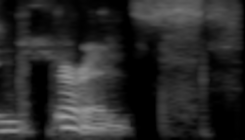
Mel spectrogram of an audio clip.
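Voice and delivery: slow, soft INsurance, first syllable stretched; Southern first-syllable stress. Shown as a demonstration. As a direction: draw out the IN of Insurance. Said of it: "the emphasis on words".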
